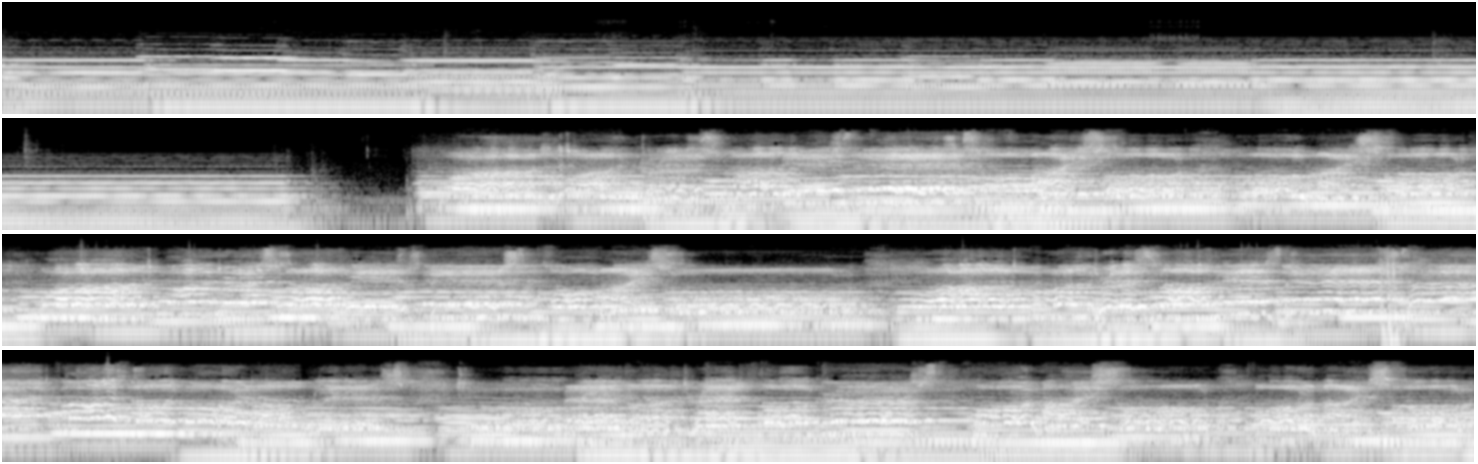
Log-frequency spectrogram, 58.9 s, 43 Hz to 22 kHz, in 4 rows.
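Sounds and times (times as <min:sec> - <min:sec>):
voices singing with vibrato: 0:18.9 - 0:58.9.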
